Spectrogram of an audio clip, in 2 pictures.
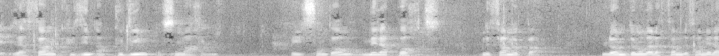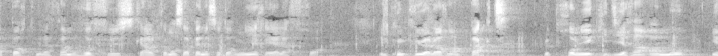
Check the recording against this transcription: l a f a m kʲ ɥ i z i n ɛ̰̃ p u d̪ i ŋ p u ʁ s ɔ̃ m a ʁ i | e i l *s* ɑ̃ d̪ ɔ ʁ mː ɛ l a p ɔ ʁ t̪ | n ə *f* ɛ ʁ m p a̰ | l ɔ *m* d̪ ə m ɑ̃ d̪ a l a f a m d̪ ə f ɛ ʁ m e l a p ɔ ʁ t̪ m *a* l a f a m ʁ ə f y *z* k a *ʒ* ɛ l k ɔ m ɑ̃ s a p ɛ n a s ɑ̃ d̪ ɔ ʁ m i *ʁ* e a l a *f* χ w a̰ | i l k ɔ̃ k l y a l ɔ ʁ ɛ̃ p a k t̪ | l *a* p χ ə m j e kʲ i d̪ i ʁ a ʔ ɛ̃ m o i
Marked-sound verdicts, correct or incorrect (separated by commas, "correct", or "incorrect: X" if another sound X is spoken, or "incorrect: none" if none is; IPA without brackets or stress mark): correct, correct, correct, incorrect: ɛ, correct, incorrect: ʁ, correct, correct, incorrect: ə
